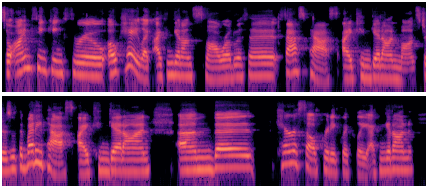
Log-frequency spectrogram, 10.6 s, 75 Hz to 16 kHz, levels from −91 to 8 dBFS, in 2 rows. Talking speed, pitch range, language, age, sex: 215 wpm, 185-235 Hz, English, 20-39, female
